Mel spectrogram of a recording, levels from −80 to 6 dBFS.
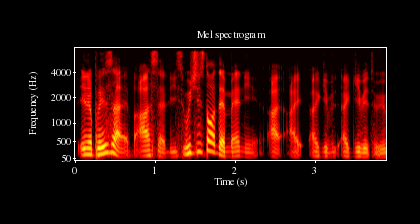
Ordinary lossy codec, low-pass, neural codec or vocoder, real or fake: none; 7.2 kHz; none; real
